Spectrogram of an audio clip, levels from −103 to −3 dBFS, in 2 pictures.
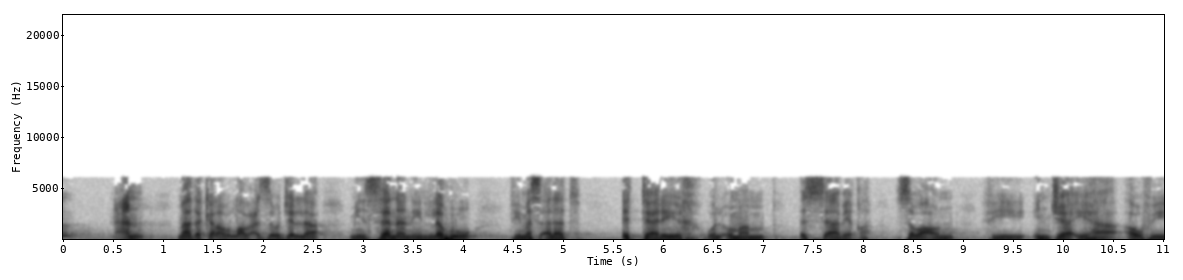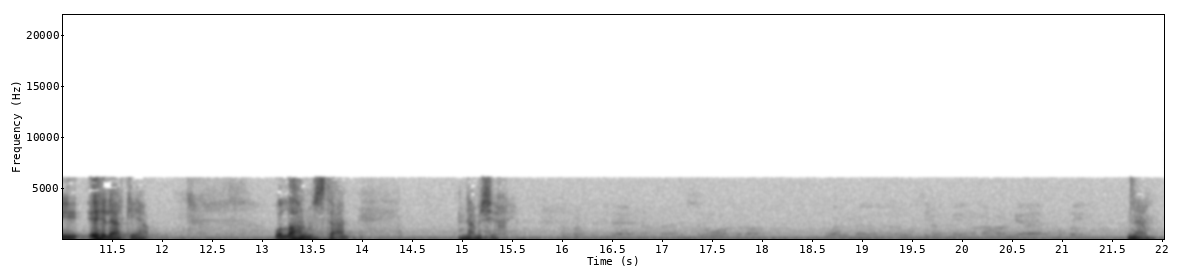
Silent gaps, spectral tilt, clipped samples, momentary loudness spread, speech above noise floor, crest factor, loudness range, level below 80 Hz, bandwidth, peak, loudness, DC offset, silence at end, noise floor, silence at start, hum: none; -6.5 dB/octave; under 0.1%; 16 LU; 30 dB; 18 dB; 18 LU; -32 dBFS; 6.4 kHz; 0 dBFS; -18 LUFS; under 0.1%; 0.1 s; -46 dBFS; 0 s; 60 Hz at -45 dBFS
